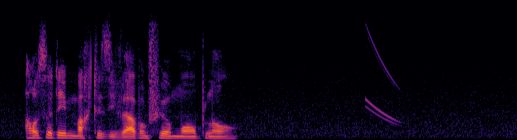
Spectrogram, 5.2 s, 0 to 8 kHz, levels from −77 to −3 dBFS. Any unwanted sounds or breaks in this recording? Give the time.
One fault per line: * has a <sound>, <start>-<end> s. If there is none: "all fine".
* has a chirp, 3.7-4.1 s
